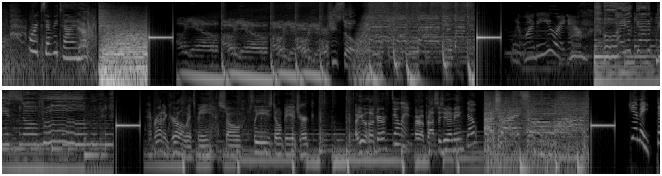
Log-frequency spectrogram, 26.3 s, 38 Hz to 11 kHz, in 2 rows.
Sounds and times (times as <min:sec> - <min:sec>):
Music: 0:03.5 - 0:09.5, 0:11.8 - 0:15.4, 0:16.0 - 0:24.9.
